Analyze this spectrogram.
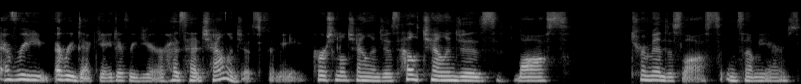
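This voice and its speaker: At a moderate pace and medium pitch, a woman speaks in an ordinary speaking voice with ordinary pitch variation against a quiet background. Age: 40s. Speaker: healing and self-care coach. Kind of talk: casual vlog talk.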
